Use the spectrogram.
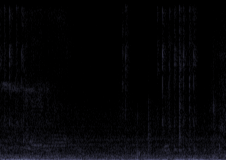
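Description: Quiet, sharp computer mouse clicks during a Minecraft-style modded game, a few crisp taps in small clusters over a faint steady background.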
